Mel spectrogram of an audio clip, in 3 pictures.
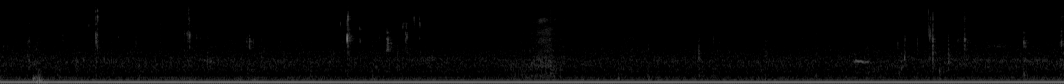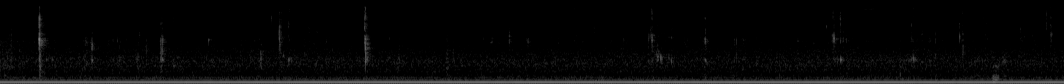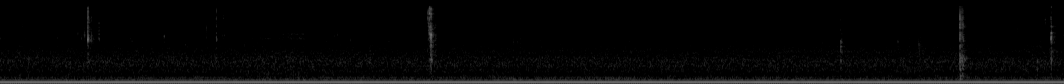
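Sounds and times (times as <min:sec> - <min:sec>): low electrical hum: 0:00.0 - 0:31.9
chewing and mouth sounds: 0:00.3 - 0:02.8, 0:03.4 - 0:04.9, 0:07.0 - 0:23.7, 0:31.6 - 0:31.9.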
